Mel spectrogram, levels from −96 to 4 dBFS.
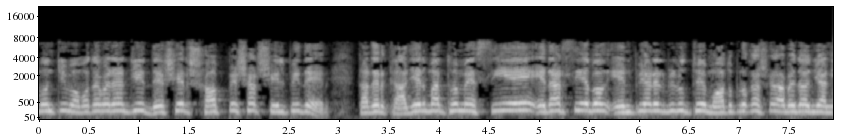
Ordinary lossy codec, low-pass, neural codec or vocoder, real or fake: none; 7.2 kHz; none; real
